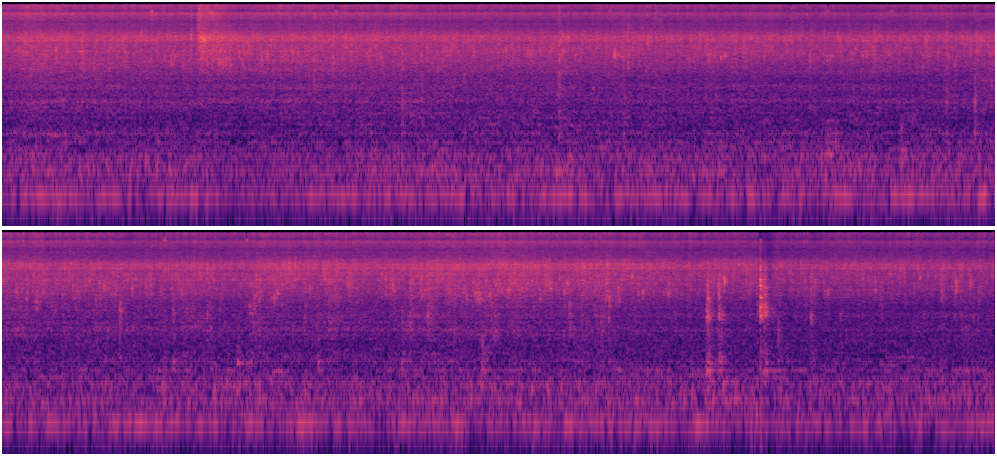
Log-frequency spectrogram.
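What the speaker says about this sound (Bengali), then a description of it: "একদম লাল লাল করে ভাজি করে নেব।" Pieces of fish frying in hot oil, a steady, dense sizzle that carries on without a break for the whole stretch. The bubbling is close and even, with small crackles now and then and no talking over it.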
